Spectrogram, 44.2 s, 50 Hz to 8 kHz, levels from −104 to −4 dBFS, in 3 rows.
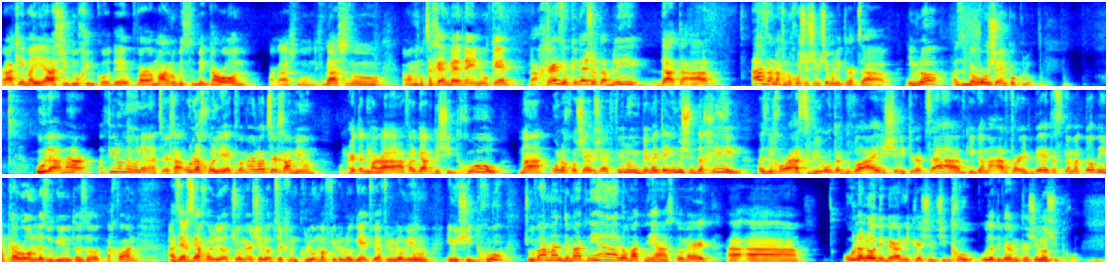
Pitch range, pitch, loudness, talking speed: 130-210 Hz, 160 Hz, -18 LUFS, 165 wpm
